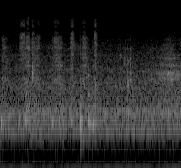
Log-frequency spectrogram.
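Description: Marker pen writing on paper: faint, short scratchy strokes of the nib as words and a fraction are written.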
